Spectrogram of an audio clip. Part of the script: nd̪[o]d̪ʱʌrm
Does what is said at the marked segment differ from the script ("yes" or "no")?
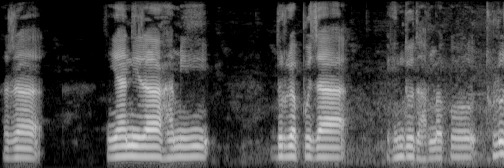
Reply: yes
